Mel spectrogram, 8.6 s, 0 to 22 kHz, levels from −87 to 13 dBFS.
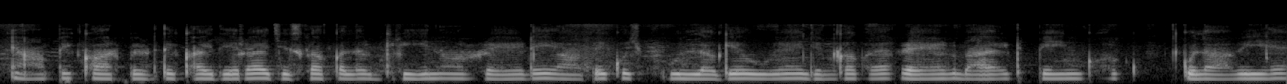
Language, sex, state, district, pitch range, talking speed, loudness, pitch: Hindi, female, Bihar, Sitamarhi, 180-190 Hz, 210 wpm, -30 LUFS, 185 Hz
